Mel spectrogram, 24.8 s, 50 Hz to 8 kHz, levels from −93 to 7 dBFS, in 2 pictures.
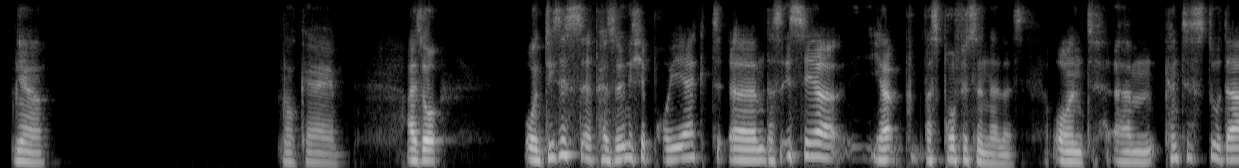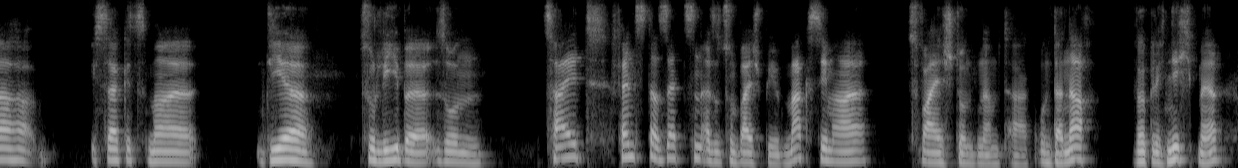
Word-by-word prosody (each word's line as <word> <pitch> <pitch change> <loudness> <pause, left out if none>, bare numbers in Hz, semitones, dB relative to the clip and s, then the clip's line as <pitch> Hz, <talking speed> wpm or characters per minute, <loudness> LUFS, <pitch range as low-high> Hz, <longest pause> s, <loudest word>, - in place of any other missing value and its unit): Ja. 125 -3 0 2.4
Okay, 120 -2 -6 0.7
also 145 0 +6 0.8
und 150 -3 +3
dieses, 210 +4 +2
äh, 170 -3 0
persönliche 160 +1 0
Projekt, 175 +4 -2
ähm, 150 -1 +5
das 145 +2 -3
ist 200 +2 -3
ja 195 -3 +4 0.3
ja, 155 -1 +4
p 155 +3 -17
was 145 0 -3
Professionelles. 120 -9 -2 0.2
Und, 130 -3 +1
ähm, 130 -1 -2
könntest 170 0 -6
du 175 -3 -1
da, 155 -2 +2 0.5
ich - - -10
sage 150 -1 +1
jetzt 145 +1 -12
mal, 130 -1 +2 0.6
dir 145 -1 +5 0.4
zuliebe 140 -3 +2
so 135 -1 -2
'n 115 -2 -6 0.5
Zeitfenster 180 +1 -2
setzen, 170 +2 -4
also 140 -4 -3
zum 125 +1 -6
Beispiel 115 -3 -2
maximal 135 0 0 0.4
2 125 -3 0
Stunden 110 -1 -5
am 105 0 -7
Tag 100 -2 -10
und 125 -3 -7
danach 160 +7 +3 0.4
wirklich 125 -2 0
nicht 155 +1 +2
mehr 125 +6 +1
145 Hz, 105 wpm, -29 LUFS, 125-160 Hz, 2.4 s, also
